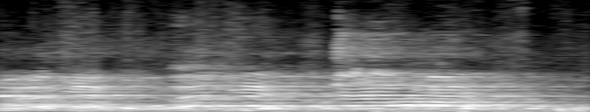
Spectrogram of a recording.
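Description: Futsal game in a sports hall: players' voices calling across the court, echoing in the hall, with the ball and feet thudding on the court floor.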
